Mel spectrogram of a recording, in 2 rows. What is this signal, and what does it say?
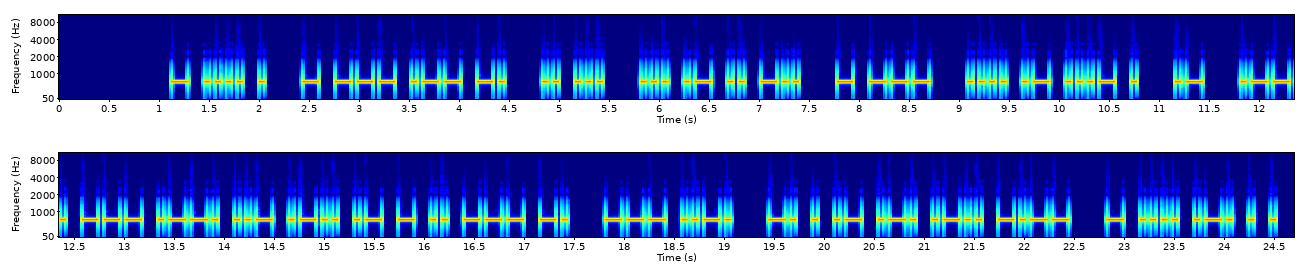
Morse code, heard as a keyed tone, about 22 wpm, 700 Hz. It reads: THE TOWN IS SAID TO HAVE A POPULATION OF NEARLY THREE
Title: Sentences from Top 1300 Words 22wpm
